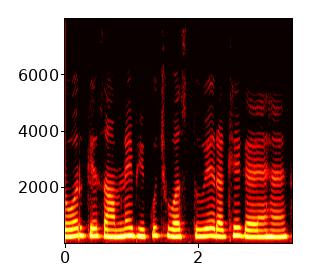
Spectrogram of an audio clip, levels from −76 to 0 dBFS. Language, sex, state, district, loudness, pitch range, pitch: Hindi, female, Jharkhand, Garhwa, -11 LUFS, 240-270 Hz, 250 Hz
